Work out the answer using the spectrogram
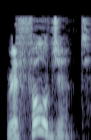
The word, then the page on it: refulgent: British English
